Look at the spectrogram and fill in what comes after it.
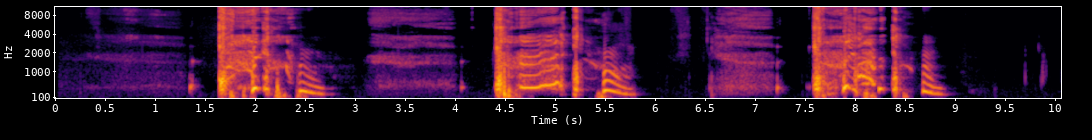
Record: {"three_cough_length": "10.1 s", "three_cough_amplitude": 32768, "three_cough_signal_mean_std_ratio": 0.39, "survey_phase": "beta (2021-08-13 to 2022-03-07)", "age": "18-44", "gender": "Female", "wearing_mask": "No", "symptom_cough_any": true, "symptom_new_continuous_cough": true, "symptom_runny_or_blocked_nose": true, "symptom_shortness_of_breath": true, "symptom_fatigue": true, "symptom_headache": true, "symptom_other": true, "symptom_onset": "3 days", "smoker_status": "Never smoked", "respiratory_condition_asthma": false, "respiratory_condition_other": false, "recruitment_source": "Test and Trace", "submission_delay": "2 days", "covid_test_result": "Positive", "covid_test_method": "RT-qPCR", "covid_ct_value": 30.9, "covid_ct_gene": "ORF1ab gene", "covid_ct_mean": 31.7, "covid_viral_load": "39 copies/ml", "covid_viral_load_category": "Minimal viral load (< 10K copies/ml)"}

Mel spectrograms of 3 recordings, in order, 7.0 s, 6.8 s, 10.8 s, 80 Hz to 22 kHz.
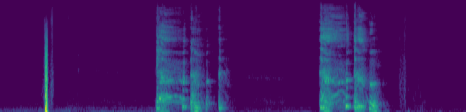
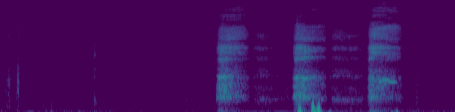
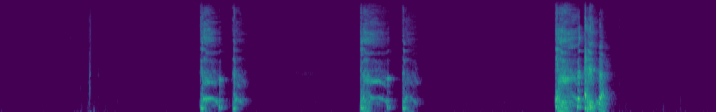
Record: {"cough_length": "7.0 s", "cough_amplitude": 32768, "cough_signal_mean_std_ratio": 0.19, "exhalation_length": "6.8 s", "exhalation_amplitude": 2102, "exhalation_signal_mean_std_ratio": 0.41, "three_cough_length": "10.8 s", "three_cough_amplitude": 9080, "three_cough_signal_mean_std_ratio": 0.32, "survey_phase": "alpha (2021-03-01 to 2021-08-12)", "age": "18-44", "gender": "Male", "wearing_mask": "No", "symptom_cough_any": true, "symptom_fatigue": true, "symptom_headache": true, "symptom_change_to_sense_of_smell_or_taste": true, "symptom_loss_of_taste": true, "smoker_status": "Never smoked", "respiratory_condition_asthma": false, "respiratory_condition_other": false, "recruitment_source": "Test and Trace", "submission_delay": "1 day", "covid_test_result": "Positive", "covid_test_method": "RT-qPCR"}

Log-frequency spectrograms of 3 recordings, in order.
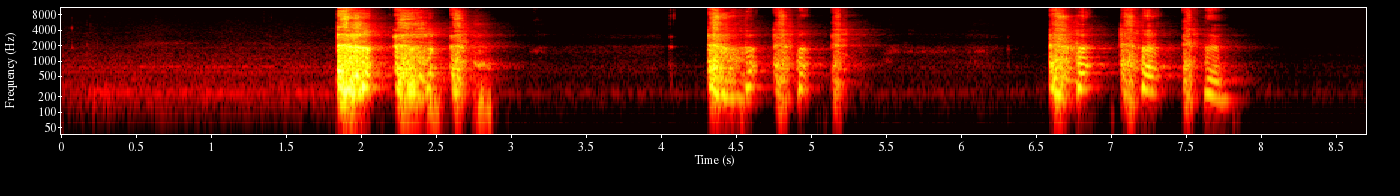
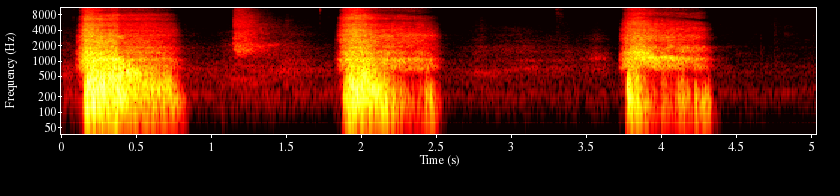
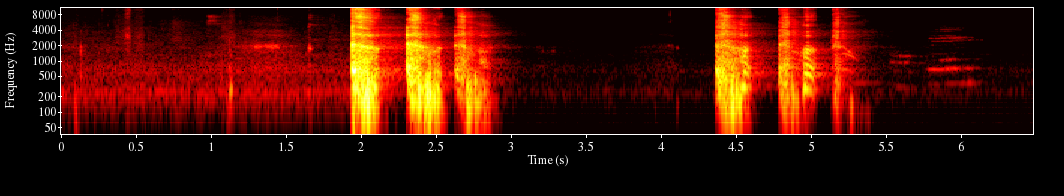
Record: {"three_cough_length": "8.7 s", "three_cough_amplitude": 27450, "three_cough_signal_mean_std_ratio": 0.28, "exhalation_length": "5.0 s", "exhalation_amplitude": 30249, "exhalation_signal_mean_std_ratio": 0.37, "cough_length": "6.5 s", "cough_amplitude": 32768, "cough_signal_mean_std_ratio": 0.21, "survey_phase": "alpha (2021-03-01 to 2021-08-12)", "age": "18-44", "gender": "Female", "wearing_mask": "No", "symptom_none": true, "smoker_status": "Never smoked", "respiratory_condition_asthma": false, "respiratory_condition_other": false, "recruitment_source": "REACT", "submission_delay": "3 days", "covid_test_result": "Negative", "covid_test_method": "RT-qPCR"}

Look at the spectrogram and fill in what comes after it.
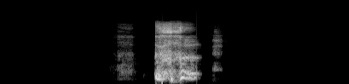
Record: {"cough_length": "3.5 s", "cough_amplitude": 31276, "cough_signal_mean_std_ratio": 0.29, "survey_phase": "beta (2021-08-13 to 2022-03-07)", "age": "18-44", "gender": "Male", "wearing_mask": "No", "symptom_none": true, "smoker_status": "Never smoked", "respiratory_condition_asthma": false, "respiratory_condition_other": false, "recruitment_source": "REACT", "submission_delay": "0 days", "covid_test_result": "Negative", "covid_test_method": "RT-qPCR"}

